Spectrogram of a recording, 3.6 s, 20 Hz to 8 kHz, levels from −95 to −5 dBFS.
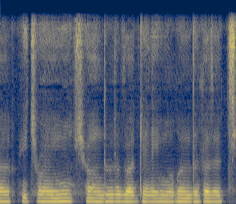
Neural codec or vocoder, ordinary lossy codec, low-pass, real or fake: codec, 24 kHz, 0.9 kbps, WavTokenizer, medium music audio release; none; 7.2 kHz; fake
